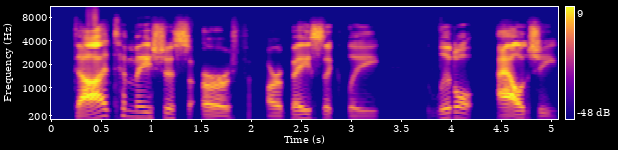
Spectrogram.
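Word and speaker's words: diatomaceous: times it's something that we refer to as dietmatious earth. Okay? Now, if I wanted to spell that d i a t o n a c e o u s dietmacious dietmacious earth are basically little algae critters that have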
